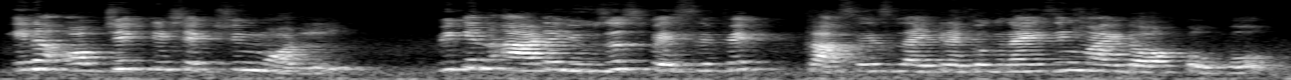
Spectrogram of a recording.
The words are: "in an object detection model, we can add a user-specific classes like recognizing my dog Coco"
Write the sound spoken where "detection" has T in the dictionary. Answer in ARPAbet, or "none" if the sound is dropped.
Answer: S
